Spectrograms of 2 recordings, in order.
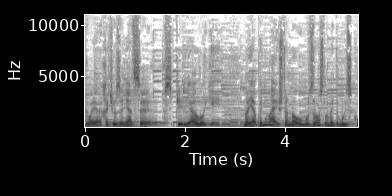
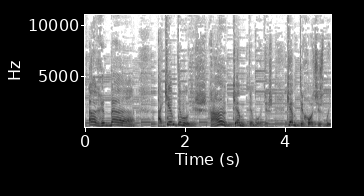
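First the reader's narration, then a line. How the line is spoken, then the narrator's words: Happy smiling question. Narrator (Russian): радостно улыбаясь, спросит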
